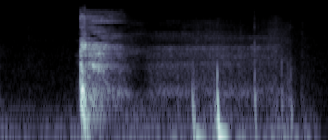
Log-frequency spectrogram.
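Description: A single sharp cough followed by a few softer throat sounds and breaths; a cough with illness.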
